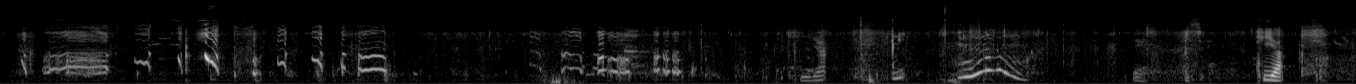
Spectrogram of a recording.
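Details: Presa Canario puppies from the El Sueno Del Amigo litter of Melvin, with Kia and Lucho, recorded 4 July 2019: high, wavering whimpers and short rising-falling yelps in bursts, with French speech and scuffling between them.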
